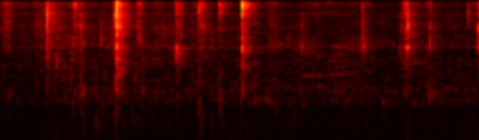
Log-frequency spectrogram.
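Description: Wet clicks and smacks of a mouth chewing raw octopus and pulling on a slimy tentacle: about a dozen short, irregular clicks, the loudest about a second in and again near two and a half seconds.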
